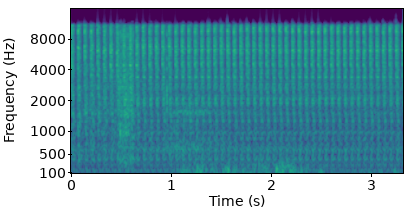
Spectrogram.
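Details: 1995 Dodge Ram V10 cold no-start, engine off: ignition module plugged back in, PCM 8 V reference jumps from 3.6 to 6 V and ASD/fuel pump relays chatter machine-gun fast and even; failing PCM 8 V regulator.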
